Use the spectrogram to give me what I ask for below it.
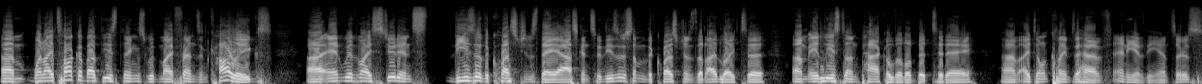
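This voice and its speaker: Speaking fairly quickly with a normal speaking voice, a man keeps a medium pitch and ordinary pitch variation in a dry, close recording with no echo. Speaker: design speaker / educator. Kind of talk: conference talk. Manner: many filler words (um, uh).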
